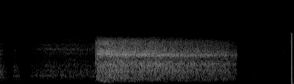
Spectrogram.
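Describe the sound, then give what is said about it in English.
A big, deep breath: a long, steady, breathy rush lasting about a second and a half, then a sharp click at the end. “Just take one big, deep breath for me, if you can.”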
